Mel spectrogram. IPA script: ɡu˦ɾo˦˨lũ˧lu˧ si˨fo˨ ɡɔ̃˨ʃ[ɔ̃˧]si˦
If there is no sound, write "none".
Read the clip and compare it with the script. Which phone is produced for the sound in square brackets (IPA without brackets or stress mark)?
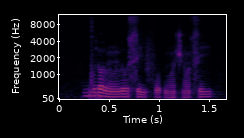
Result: ɔ̃˨˦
